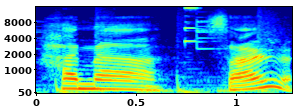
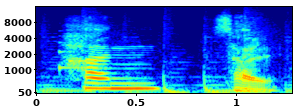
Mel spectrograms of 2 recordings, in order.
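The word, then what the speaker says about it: 한 살: Donc vous vous souvenez hein, pour dire un c'était Hann et bien pour dire un an on va pas dire Hann sale, on va plutôt dire han salc et pour dire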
